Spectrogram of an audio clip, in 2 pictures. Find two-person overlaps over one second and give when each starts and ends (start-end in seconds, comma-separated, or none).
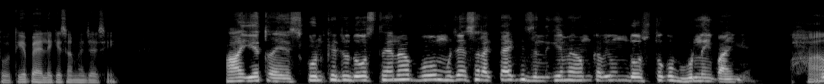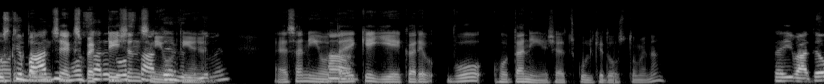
8.3-10.3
